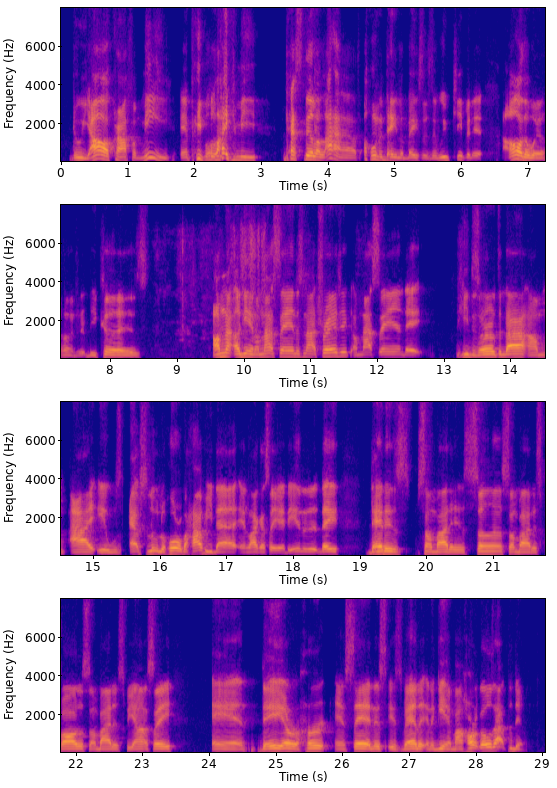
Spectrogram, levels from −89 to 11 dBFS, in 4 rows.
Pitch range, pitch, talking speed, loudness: 120-150 Hz, 130 Hz, 175 wpm, -21 LUFS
